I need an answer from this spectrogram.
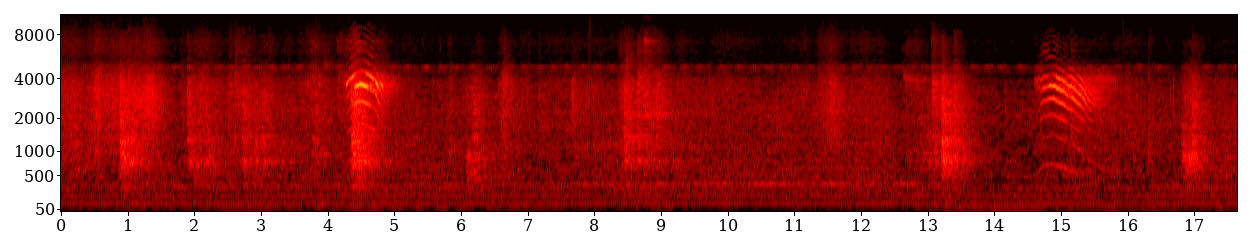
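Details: Tabby cat in labour, giving birth to kittens indoors. Two short, high, arching mews stand out near the start and again near the end, with faint rustling and shifting in between over a steady low household hum.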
